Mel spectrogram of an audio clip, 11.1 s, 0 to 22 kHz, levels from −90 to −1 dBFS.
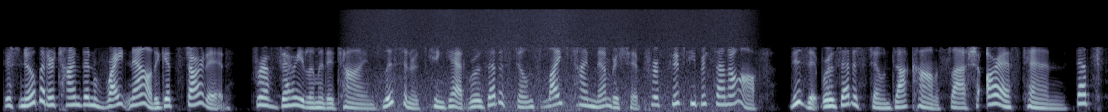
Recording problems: high frequencies cut off; severe; nothing above 4 kHz
hiss; noticeable; from 3.5 to 7.5 s; 20 dB below the speech

